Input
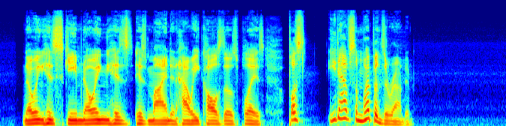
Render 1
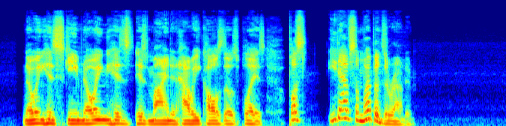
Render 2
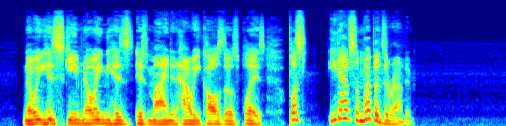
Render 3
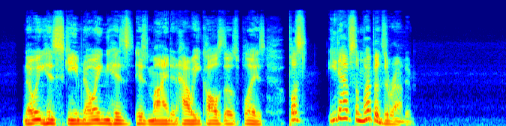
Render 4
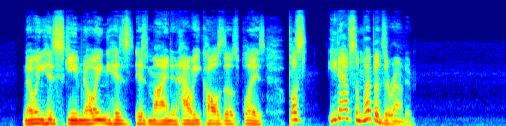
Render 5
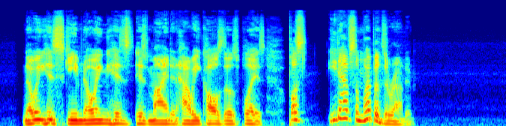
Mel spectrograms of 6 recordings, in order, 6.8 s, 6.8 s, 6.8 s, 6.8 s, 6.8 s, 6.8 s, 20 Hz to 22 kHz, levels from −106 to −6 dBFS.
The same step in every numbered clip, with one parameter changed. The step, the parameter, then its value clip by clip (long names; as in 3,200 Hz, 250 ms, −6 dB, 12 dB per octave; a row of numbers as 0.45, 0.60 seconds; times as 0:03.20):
chorus effect, speed: 0.29, 0.53, 1.3, 1.9, 0.87 Hertz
